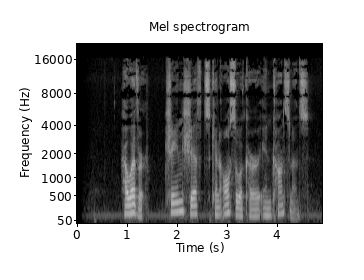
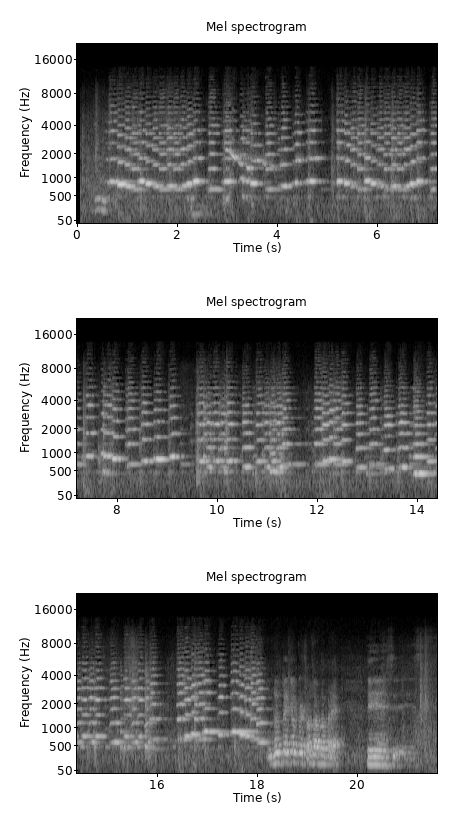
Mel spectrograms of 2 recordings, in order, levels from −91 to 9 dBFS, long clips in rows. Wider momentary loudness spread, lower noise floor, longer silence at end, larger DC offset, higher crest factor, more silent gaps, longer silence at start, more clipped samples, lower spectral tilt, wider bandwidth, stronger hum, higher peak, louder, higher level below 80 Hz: about the same, 11 LU vs 10 LU; first, -59 dBFS vs -45 dBFS; first, 0.25 s vs 0 s; neither; first, 20 dB vs 14 dB; neither; first, 0.9 s vs 0.05 s; neither; about the same, -3 dB/octave vs -3.5 dB/octave; first, 17 kHz vs 12 kHz; neither; about the same, -6 dBFS vs -8 dBFS; second, -24 LUFS vs -21 LUFS; about the same, -64 dBFS vs -60 dBFS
